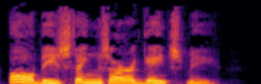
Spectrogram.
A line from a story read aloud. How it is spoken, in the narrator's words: In desperation, he had cried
